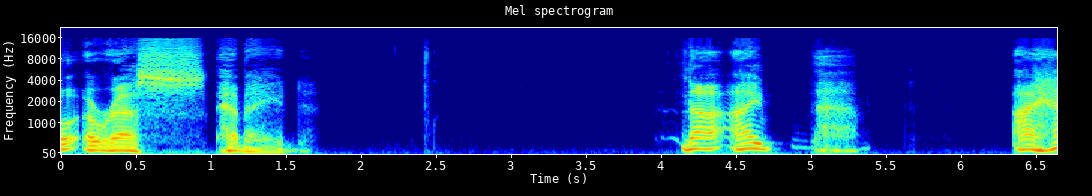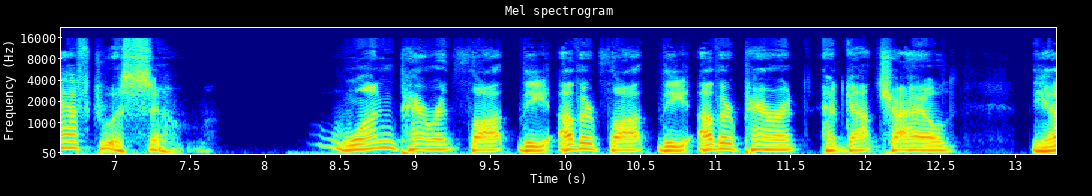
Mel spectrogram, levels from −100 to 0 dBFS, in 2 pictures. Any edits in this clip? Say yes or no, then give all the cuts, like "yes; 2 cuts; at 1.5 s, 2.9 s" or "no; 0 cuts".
yes; 4 cuts; at 1.2 s, 7.9 s, 10.2 s, 12.1 s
